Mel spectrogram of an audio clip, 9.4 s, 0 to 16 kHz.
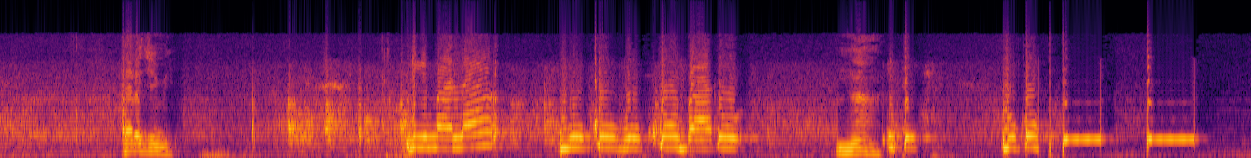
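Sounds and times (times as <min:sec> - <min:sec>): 
speech: 0:00.9 - 0:01.4, 0:03.0 - 0:08.0
telephone busy tone after a call disconnects: 0:08.0 - 0:09.1.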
